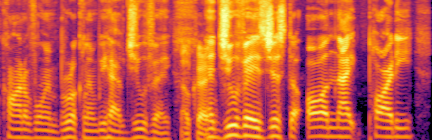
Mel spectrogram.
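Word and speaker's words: J'ouvert: Yeah, Juve is just the appetizer. Pronounce that for me again. Juve. Juve? Yeah, like I Juve. thought it was Juve, like to open.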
